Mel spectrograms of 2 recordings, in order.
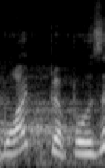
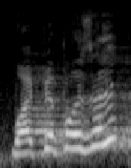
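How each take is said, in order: First: Said in the usual way. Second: Sudden shocked question, pitched up and louder. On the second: Acted. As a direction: jolt up with shock on proposal. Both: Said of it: "Natalia थोड़ा shocked होती है".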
